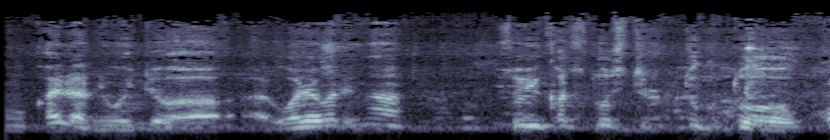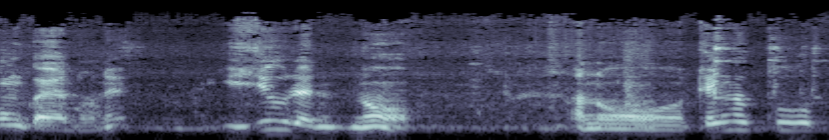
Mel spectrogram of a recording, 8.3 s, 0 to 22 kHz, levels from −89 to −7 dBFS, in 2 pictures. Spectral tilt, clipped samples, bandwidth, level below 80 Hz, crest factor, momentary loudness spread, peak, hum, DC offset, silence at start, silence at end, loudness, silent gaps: 0.5 dB/octave; under 0.1%; 16 kHz; -82 dBFS; 24 dB; 15 LU; -4 dBFS; none; under 0.1%; 0.05 s; 0 s; -26 LUFS; none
